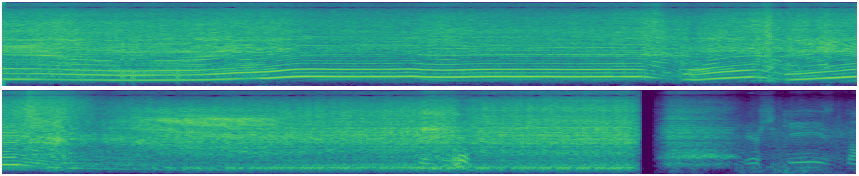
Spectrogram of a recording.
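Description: Arctic Cat Mountain Cat snowmobile engine running hard under throttle, its pitch dipping and then climbing and holding steady. About four seconds in it gives two quick revs, then drops to a lower, steady idle; the sound cuts off suddenly near the end.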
